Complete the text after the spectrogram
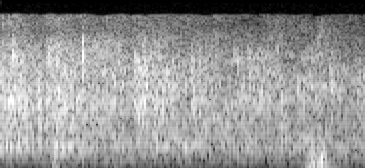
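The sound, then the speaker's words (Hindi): Applause from an audience at a religious gathering, a faint, steady wash of clapping that continues through the whole clip. “आप सब अपने लिए एक बार जोरदार ताली बजाएं।”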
